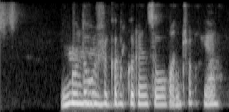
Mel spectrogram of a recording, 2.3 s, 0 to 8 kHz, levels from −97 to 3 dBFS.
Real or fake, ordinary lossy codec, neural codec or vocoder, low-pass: fake; none; vocoder, 22.05 kHz, 80 mel bands, WaveNeXt; 7.2 kHz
